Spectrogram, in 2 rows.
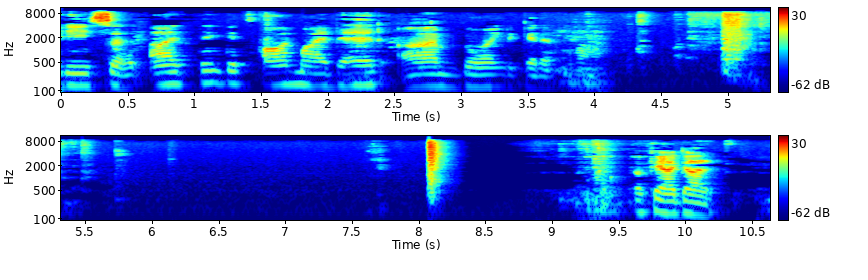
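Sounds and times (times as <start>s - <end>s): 
speech: 0.0s - 4.2s, 9.6s - 10.6s
hand slapping a hard plastic game console: 8.1s - 8.3s.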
